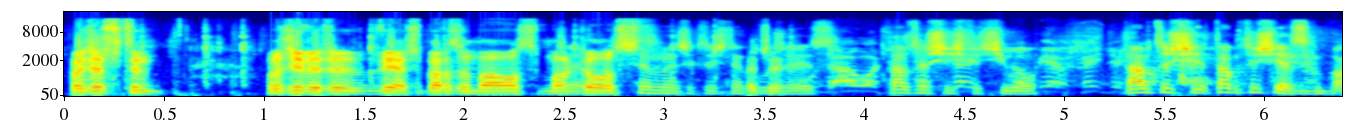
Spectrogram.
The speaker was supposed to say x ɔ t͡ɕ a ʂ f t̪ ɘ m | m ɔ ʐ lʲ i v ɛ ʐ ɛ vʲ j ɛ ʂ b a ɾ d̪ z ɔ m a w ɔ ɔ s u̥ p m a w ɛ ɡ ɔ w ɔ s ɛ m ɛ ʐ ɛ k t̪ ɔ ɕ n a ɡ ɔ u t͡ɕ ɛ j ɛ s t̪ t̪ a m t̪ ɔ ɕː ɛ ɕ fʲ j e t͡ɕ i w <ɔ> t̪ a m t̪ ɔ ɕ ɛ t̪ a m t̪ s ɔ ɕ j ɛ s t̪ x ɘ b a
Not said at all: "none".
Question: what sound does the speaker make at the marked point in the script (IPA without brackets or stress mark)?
ɔ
